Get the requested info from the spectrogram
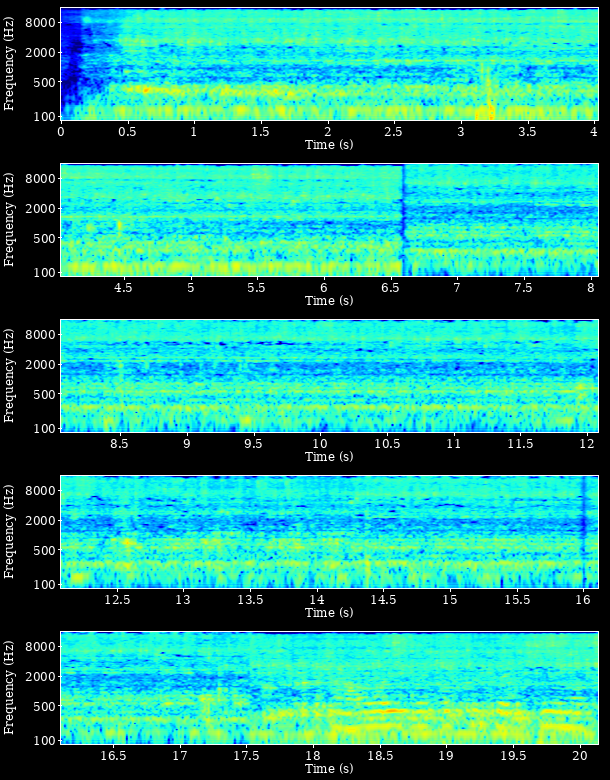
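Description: Bathroom sink tap turned on about half a second in and left running, a steady stream of water splashing into the basin. The tone of the rush shifts once about six and a half seconds in.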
